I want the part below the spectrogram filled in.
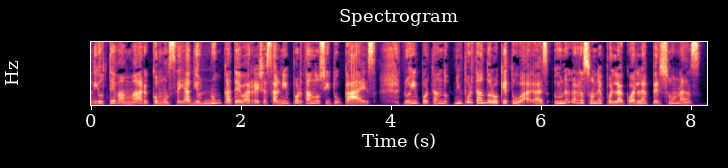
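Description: A young woman speaks earnestly about her faith, acting out her prayers as she goes. Her voice sits a little high and has a gravelly fry. The recording is dry and close. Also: no echo. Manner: earnest, confessional; quotes prayers with feeling. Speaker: podcast host. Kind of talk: faith testimony talk.

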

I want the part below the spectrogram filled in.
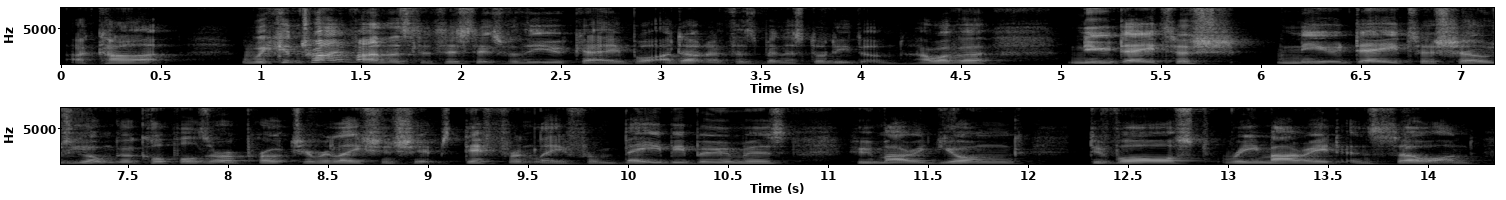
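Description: A man's voice: medium pitch, lively intonation, brisk. A man, co-hosting a podcast with playful banter and reading news items aloud. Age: 20s. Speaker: podcast co-host.

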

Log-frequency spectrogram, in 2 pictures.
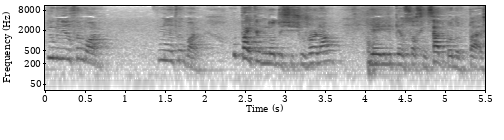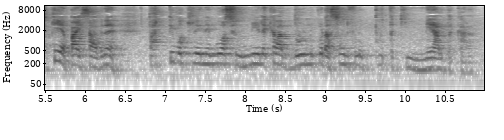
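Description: A man's voice: high-pitched, darkish tone. A man with a Brazilian accent giving a motivational talk, drawing out his words for emphasis. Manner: emphatic, drawn-out stresses. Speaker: motivational speaker. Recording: echoey room, faint noise.

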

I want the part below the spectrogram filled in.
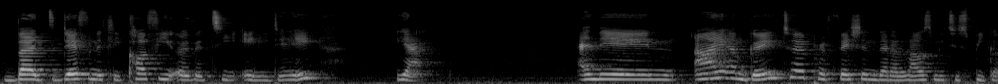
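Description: Her fairly high, slightly mellow voice carries a South African accent; she's a young adult woman. Hosting her solo podcast, she responds to assumptions from listeners in a giggly, chatty manner packed with likes and ums, all in an echoey room.

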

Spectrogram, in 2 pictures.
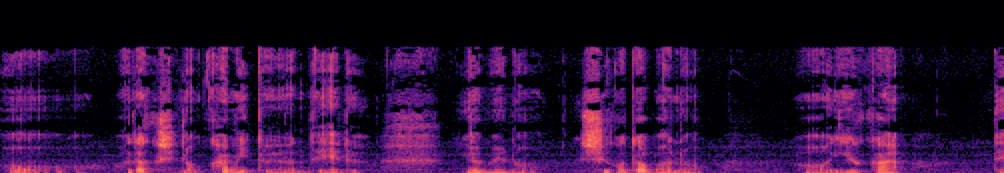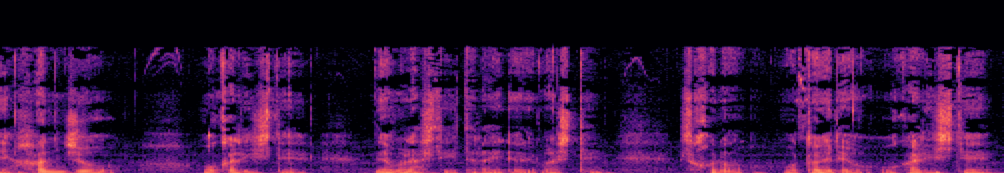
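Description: A man keeping a spoken audio diary as a podcast host, talking in a hushed, whispery late-night voice so as not to wake anyone, in a humble and very polite way. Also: low-pitched, vocal fry, a little hiss or hum. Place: small toilet room indoors.

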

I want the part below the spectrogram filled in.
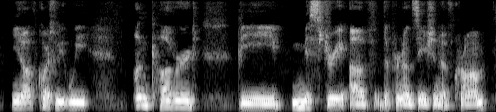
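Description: A man hosting a solo chat show, rambling and casual, repeating words as he goes and swinging his pitch up and down. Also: a little mellow. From Canada. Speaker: podcast host.

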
